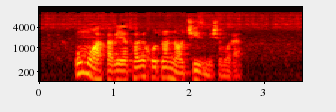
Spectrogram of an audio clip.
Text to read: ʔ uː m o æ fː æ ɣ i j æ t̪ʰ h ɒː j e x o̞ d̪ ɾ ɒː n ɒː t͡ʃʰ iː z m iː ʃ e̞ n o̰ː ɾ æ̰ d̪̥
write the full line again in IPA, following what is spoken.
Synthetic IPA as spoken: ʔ uː m o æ fː æ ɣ i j æ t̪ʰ h ɒː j e x o̞ d̪ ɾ ɒː n ɒː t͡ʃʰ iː z m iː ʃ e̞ m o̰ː ɾ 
